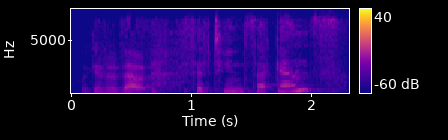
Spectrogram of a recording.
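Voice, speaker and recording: A woman's voice: medium pitch, lively intonation, moderate pace, dark tone, highs cut off, a little hiss or hum. A woman fitness instructor leading a live workout, counting reps aloud and getting out of breath between sets.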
